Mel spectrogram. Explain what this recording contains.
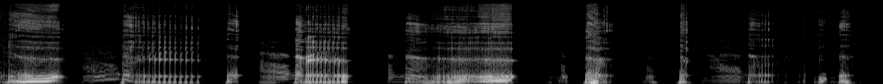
Speech > Other
Male Belches
Several of my own belches that I recorded. Slightly post-processed.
